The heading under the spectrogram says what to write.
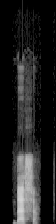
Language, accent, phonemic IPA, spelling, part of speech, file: French, France, /baf/, baffes, noun / verb, LL-Q150 (fra)-baffes.wav
- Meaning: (noun) plural of baffe; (verb) second-person singular present indicative/subjunctive of baffer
